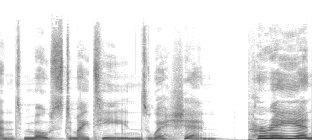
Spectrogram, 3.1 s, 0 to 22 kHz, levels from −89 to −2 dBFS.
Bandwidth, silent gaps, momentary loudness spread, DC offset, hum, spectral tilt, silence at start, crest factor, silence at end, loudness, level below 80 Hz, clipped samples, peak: 18.5 kHz; none; 13 LU; under 0.1%; none; -5 dB/octave; 0 s; 18 dB; 0 s; -33 LUFS; -64 dBFS; under 0.1%; -14 dBFS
